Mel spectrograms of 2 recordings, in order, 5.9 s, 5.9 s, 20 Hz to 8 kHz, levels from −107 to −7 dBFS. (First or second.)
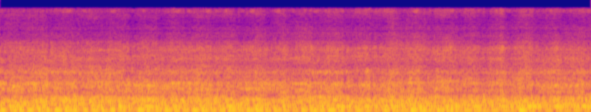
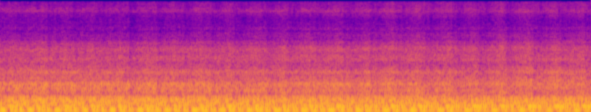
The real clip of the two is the second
